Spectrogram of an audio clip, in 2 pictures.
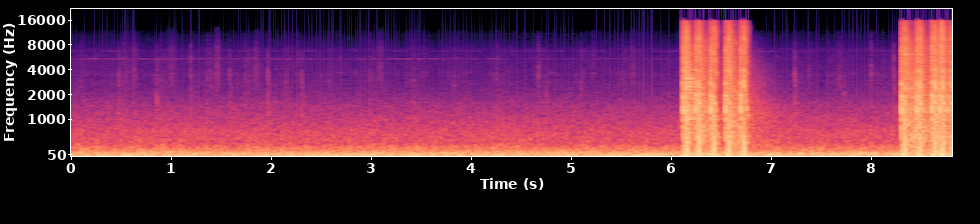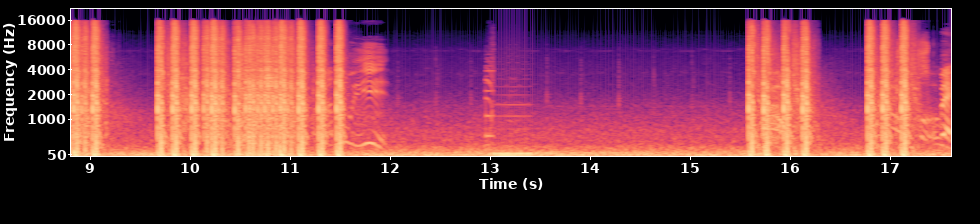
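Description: Gunfire in GTA San Andreas: several loud bursts of rapid automatic shots in clusters, separated by gaps of low ambient rumble and faint background game sound.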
